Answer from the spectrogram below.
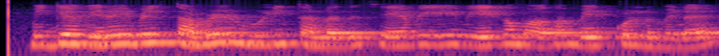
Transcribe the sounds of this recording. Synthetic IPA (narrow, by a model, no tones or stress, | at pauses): mɪɣɐʋɪɾɐɪʋɪlt̪ɐmɪɻʋʊɭit̪ɐnɐðɯseːʋɐjɐɪʋeːɣɐmaːɣɐmeːrkɔɭːɯmɛnɐ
